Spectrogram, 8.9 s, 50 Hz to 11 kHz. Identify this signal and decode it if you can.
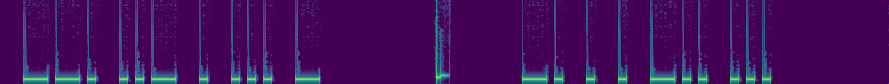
Morse code, heard as a keyed tone, about 15 wpm, 700 Hz. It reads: GUEST NEEDS
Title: Sentences from Top 1600 Words - New Word Drill Alt - 15wpm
